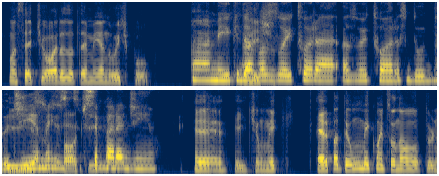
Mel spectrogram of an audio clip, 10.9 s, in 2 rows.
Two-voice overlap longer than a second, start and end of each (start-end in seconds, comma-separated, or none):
5.5-6.9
